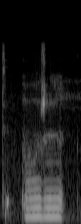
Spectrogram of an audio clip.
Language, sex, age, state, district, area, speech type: Dogri, male, 30-45, Jammu and Kashmir, Udhampur, rural, spontaneous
